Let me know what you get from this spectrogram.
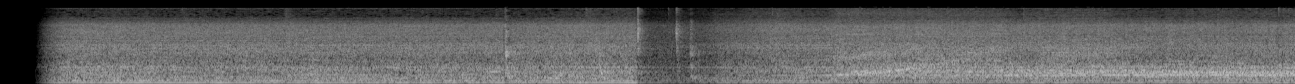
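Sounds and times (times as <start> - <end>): machine humming with hiss: 7.2 - 12.9.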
